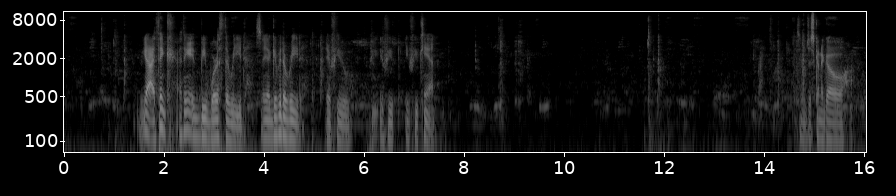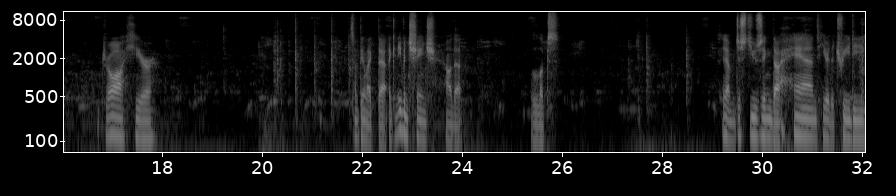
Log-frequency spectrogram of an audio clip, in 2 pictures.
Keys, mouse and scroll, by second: 1.0 ctrl+z, 2.0-4.6 drag, 4.9 ctrl+z, 5.7-7.7 drag, 9.9-11.3 drag, 11.7 ctrl+z, 12.5-13.6 drag, 14.6 ctrl+z, 15.7-17.0 drag, 25.6-27.2 drag, 27.5 ctrl+z, 28.9-31.4 drag, 31.8 ctrl+z.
